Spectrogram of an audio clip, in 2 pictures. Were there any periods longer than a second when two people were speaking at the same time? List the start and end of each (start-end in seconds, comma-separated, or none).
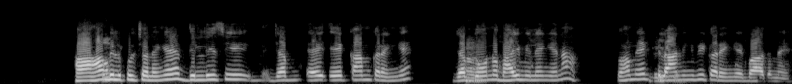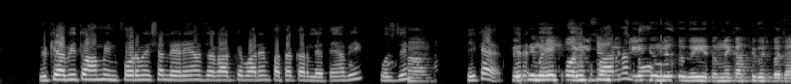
12.8-14.4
